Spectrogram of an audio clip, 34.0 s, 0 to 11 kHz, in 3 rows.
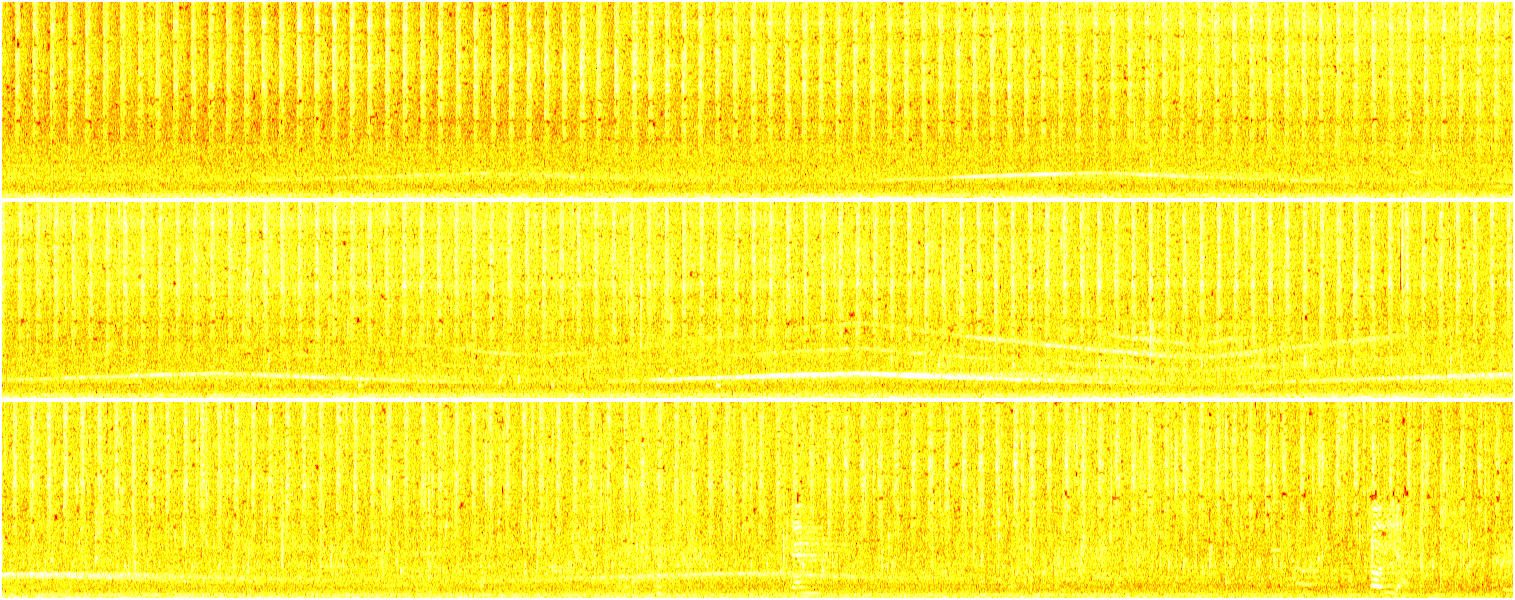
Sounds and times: water 0:00.0 - 0:34.0

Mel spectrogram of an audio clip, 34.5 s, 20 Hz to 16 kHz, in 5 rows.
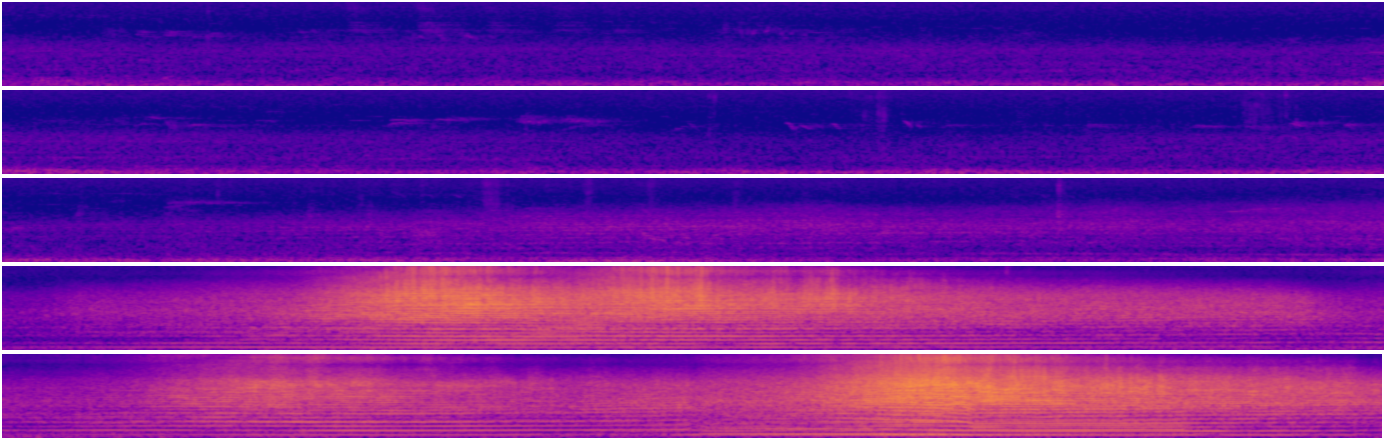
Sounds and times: british superbikes 0:20.1 - 0:34.5

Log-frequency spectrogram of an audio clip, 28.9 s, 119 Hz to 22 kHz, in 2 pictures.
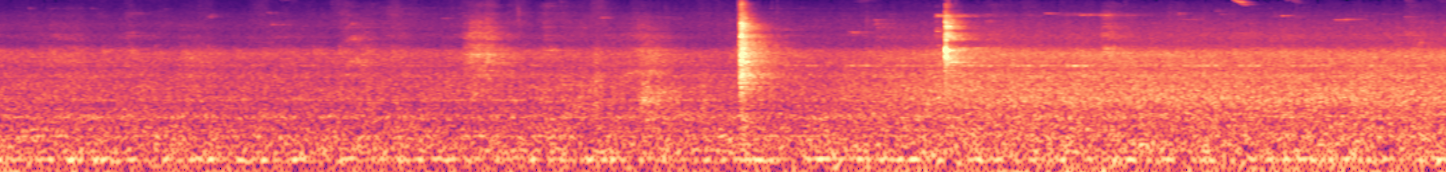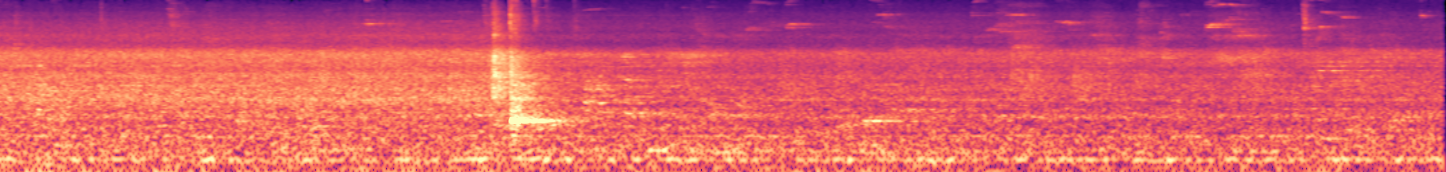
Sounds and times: air conditioning 0:00.0 - 0:28.9

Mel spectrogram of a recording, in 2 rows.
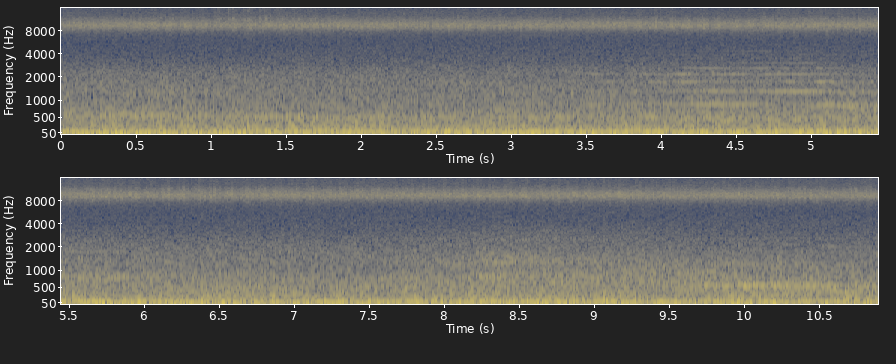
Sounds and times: distant sounds from the soccer arena 0:07.4 - 0:10.8

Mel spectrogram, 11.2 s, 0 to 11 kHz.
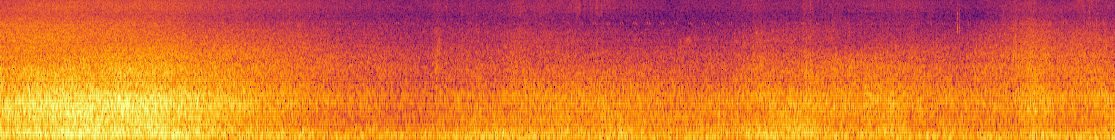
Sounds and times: waves 0:07.1 - 0:11.1

